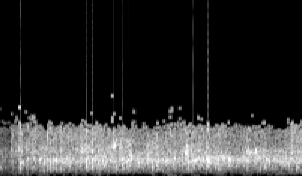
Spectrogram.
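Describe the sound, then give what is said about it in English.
An audience of people who say they are on the introverted side claps on request, many hands together in a dense, steady burst of applause. The continuous crackling wash holds at an even, fairly loud level throughout, with no talking. “How many of you are more on the introverted side? Let me see your hands. Clap for me.”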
